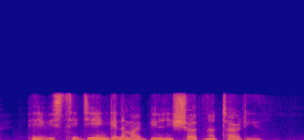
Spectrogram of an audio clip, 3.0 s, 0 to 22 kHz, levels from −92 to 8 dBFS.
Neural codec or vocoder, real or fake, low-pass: codec, 16 kHz in and 24 kHz out, 0.6 kbps, FocalCodec, streaming, 4096 codes; fake; 7.2 kHz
